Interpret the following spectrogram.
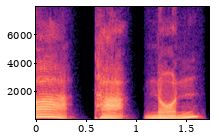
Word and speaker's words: ถนน: วิสรรชนีย์ ปรากฏ ให้ เห็น เวลา อ่าน จะ ออก เสียง อะ กึ่ง เสียง เช่น ทหาร ออก เสียง ว่า ทหาร ถนน ออก เสียง ว่า ถ้า ถนน ฉลาม ออก เสียง ว่า ฉาก หลาม ถนน ออก เสียง ว่า ขนุน เอา เมล็ด ออก เสียง บ้า เมล็ด เรา มา ออก เสียง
